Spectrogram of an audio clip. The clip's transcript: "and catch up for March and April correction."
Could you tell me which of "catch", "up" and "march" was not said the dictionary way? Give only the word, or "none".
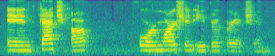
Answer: none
